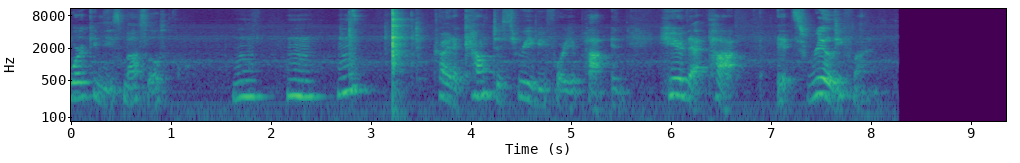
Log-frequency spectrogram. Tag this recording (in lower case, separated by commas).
burst, speech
